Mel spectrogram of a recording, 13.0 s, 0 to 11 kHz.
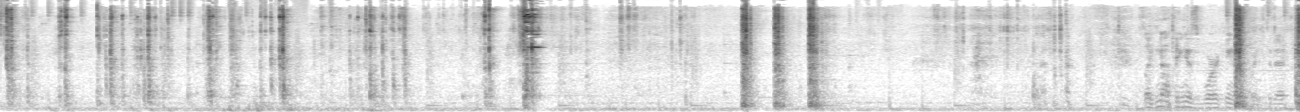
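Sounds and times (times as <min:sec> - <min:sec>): wrench clinking on steel: 0:00.0 - 0:07.0.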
